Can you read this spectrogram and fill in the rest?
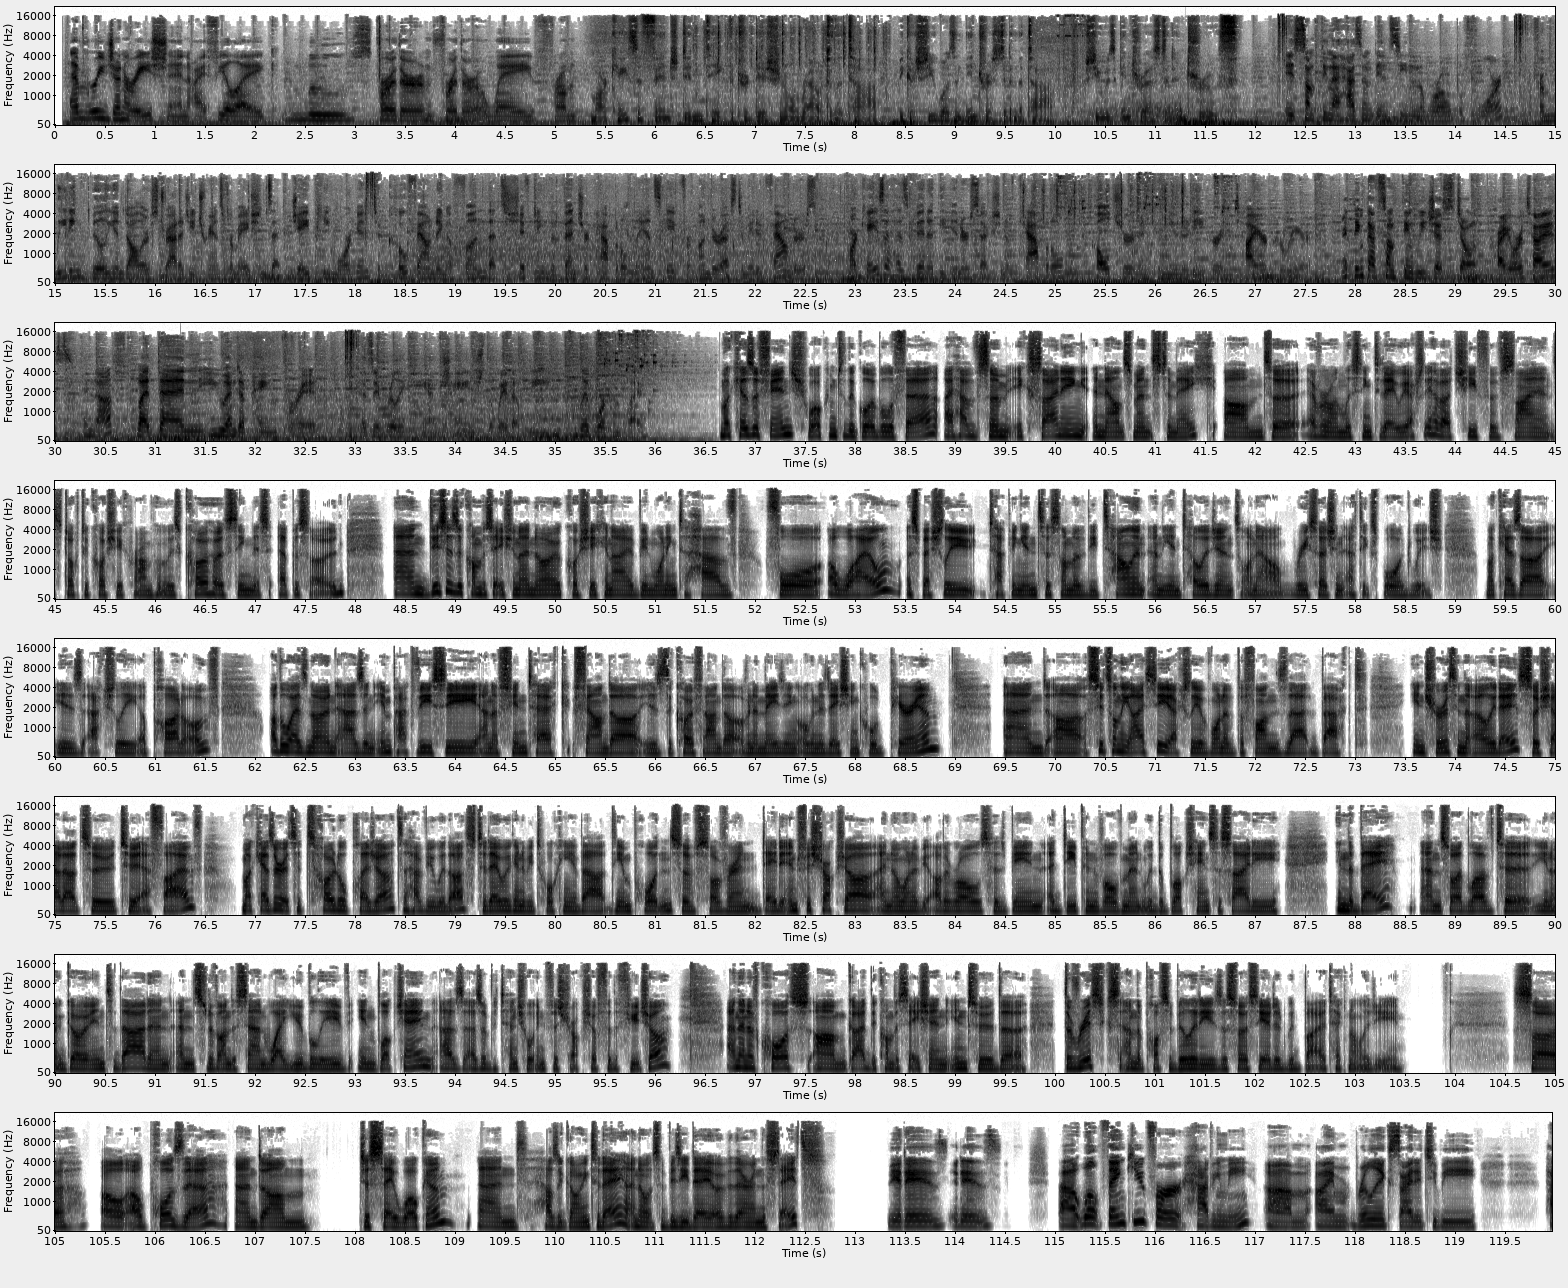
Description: This isn’t a polite panel. It’s a bare-knuckled conversation about what’s really at stake as AI, blockchain, and emotional tech collide.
